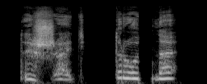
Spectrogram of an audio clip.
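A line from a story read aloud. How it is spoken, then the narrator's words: Tearful whisper. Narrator (Russian): прошептал Сенька, и в глазах его блеснули слезы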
